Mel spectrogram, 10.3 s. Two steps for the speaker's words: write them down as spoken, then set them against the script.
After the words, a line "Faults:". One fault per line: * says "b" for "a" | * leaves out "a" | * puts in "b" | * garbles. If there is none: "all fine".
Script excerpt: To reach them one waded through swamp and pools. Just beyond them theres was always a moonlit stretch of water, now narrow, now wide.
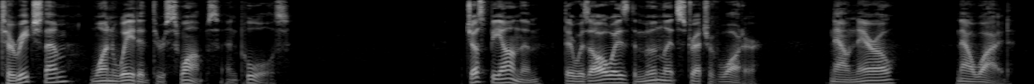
To reach them one waded through swamps and pools. Just beyond them there was always the moonlit stretch of water, now narrow, now wide.
Faults:
* says "swamps" for "swamp"
* says "there" for "theres"
* says "the" for "a"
